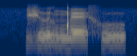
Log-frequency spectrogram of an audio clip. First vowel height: high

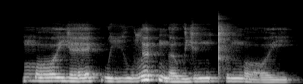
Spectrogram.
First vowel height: mid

